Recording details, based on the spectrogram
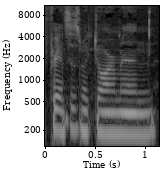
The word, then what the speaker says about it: Frances McDormand: It's Frances McDormand. Is that how you say her name? – Yeah.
